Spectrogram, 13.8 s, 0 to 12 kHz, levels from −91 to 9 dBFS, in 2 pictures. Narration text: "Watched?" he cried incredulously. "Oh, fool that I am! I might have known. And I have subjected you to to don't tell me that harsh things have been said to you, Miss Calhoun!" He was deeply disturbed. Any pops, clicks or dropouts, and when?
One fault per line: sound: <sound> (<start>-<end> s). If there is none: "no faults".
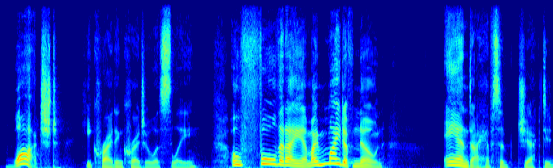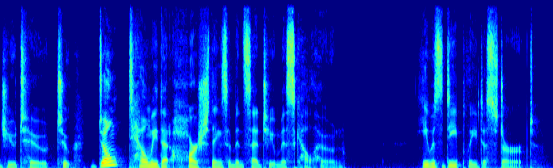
no faults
